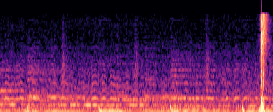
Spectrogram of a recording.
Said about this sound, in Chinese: 是苍蝇吗？ 是，还没有打， 打到了吗？ 打到了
